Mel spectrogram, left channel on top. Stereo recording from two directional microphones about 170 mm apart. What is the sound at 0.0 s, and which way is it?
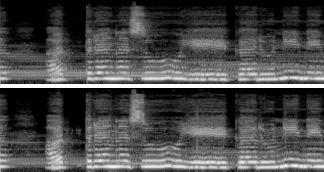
Music, 45° right (ahead or behind).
